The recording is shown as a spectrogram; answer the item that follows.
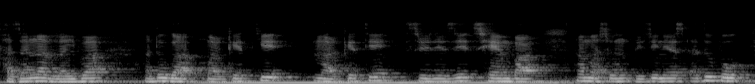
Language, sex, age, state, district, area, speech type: Manipuri, male, 30-45, Manipur, Thoubal, rural, spontaneous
